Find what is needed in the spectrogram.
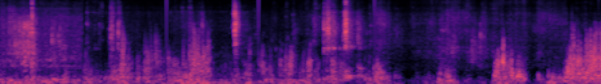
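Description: Refuelling and windscreen-washing handling noises at a van: a run of irregular short swishing and scraping strokes, two or three a second, over a low rumble of wind on the microphone.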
